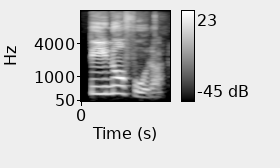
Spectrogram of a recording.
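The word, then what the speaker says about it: Ctenophora: 10 से आ गया टीनोफोरा टिनोफोरा में भी सी साइलेंट था ना टीनोफोरा 10 से क्या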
